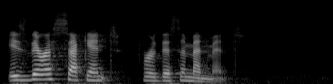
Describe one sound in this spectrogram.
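A woman speaks into a microphone in short bursts.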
